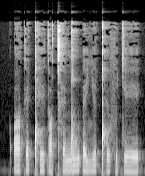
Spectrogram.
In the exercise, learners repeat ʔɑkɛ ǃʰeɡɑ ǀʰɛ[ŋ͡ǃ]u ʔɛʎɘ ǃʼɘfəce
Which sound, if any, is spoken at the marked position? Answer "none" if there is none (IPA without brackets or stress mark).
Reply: ŋ͡ǃ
